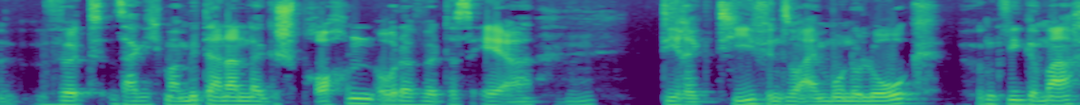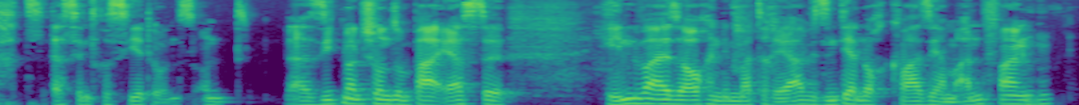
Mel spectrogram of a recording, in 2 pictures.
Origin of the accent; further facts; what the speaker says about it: Hildesheim, Lower Saxony, Germany; Ich komme aus Hildesheim und ich arbeite auch in Hildesheim an der Universität.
